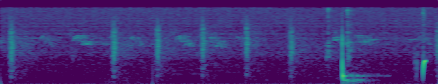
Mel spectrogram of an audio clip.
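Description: Quick footsteps patter on dry ground.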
